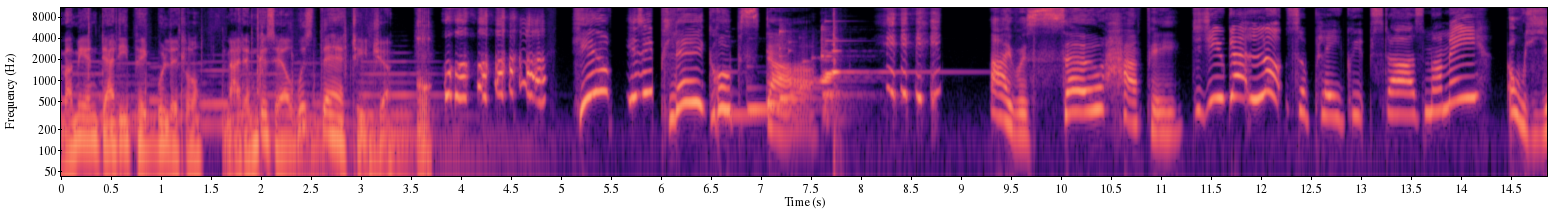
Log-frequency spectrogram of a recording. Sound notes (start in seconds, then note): 3.5 snorts and giggles; 8.2 giggles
